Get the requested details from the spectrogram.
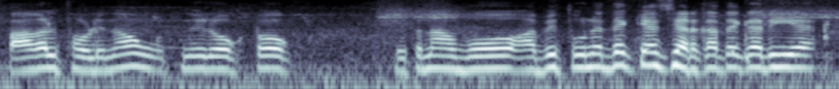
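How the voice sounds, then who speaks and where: Young man, high-pitched, arguing. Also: flat delivery, a little hiss or hum. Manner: teasing, pleading, talks fast in Hindi slang. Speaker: vlogger pranking his girlfriend. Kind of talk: casual argument prank vlog.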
